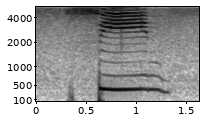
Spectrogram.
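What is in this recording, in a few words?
"sin1", Cantonese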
